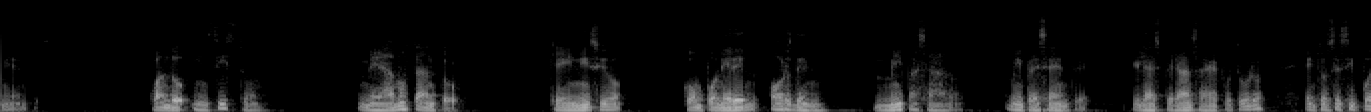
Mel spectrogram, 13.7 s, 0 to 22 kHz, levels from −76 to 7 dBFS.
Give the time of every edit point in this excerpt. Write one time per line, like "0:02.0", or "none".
none

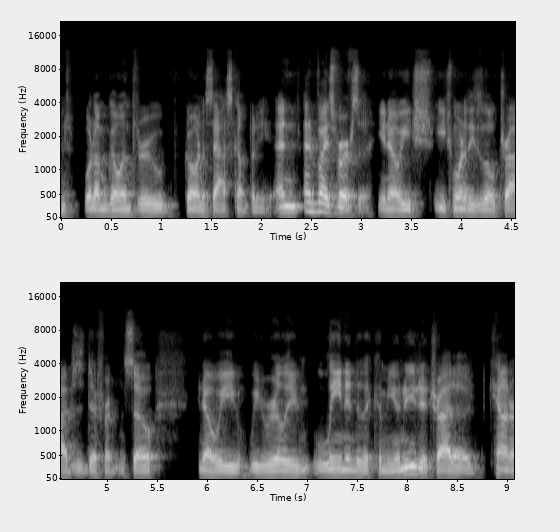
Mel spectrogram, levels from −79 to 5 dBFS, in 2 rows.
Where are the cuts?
none

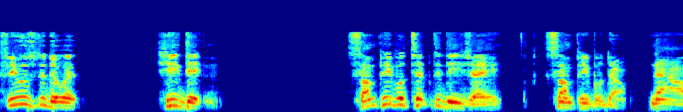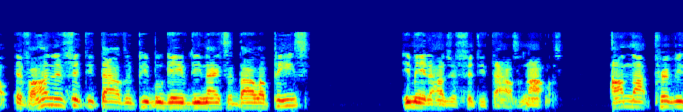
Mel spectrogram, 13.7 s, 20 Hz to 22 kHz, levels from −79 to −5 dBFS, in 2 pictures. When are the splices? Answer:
0:06.4

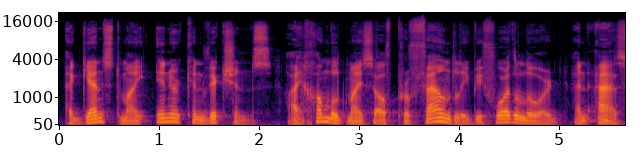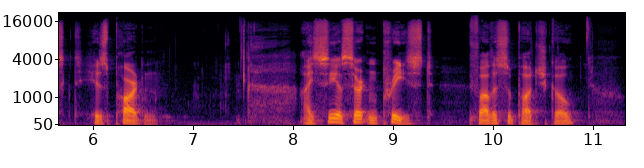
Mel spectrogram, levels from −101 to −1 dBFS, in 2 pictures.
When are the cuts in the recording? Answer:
0:02.2
0:05.1
0:09.8

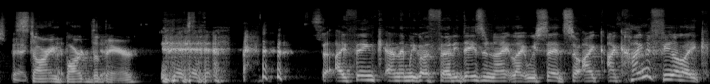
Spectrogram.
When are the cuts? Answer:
none

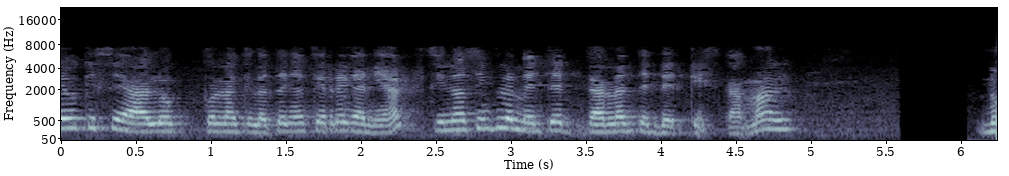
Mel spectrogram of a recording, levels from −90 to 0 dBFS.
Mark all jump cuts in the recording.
0:02.4

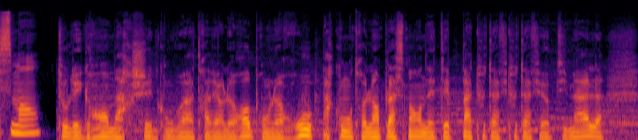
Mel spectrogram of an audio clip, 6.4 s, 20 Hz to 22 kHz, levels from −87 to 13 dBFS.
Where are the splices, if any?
0:01.6
0:05.1

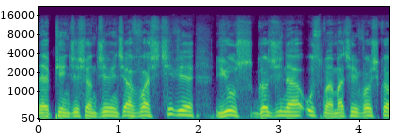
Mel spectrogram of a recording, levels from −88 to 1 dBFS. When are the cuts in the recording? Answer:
none

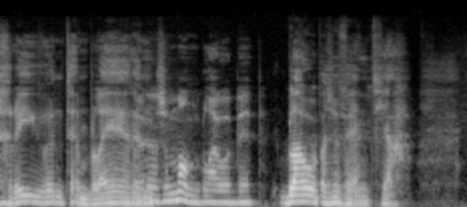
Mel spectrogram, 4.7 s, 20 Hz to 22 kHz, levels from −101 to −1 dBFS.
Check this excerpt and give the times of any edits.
0:03.2

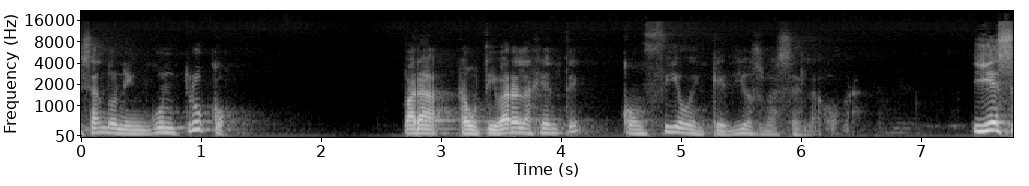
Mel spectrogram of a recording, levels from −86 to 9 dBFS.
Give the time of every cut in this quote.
none

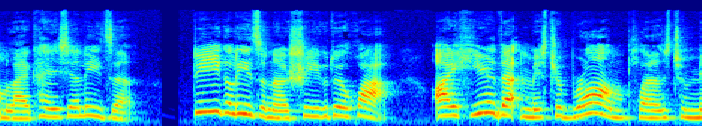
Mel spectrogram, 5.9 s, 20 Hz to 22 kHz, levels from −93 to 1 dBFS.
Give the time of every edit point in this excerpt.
none

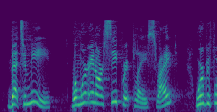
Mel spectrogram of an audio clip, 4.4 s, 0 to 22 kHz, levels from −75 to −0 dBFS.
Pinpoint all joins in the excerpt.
none

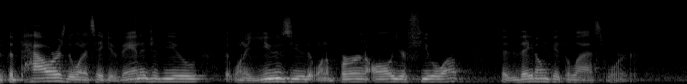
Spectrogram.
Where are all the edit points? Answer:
none

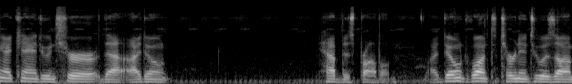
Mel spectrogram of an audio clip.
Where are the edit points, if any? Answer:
none

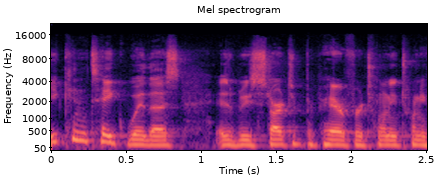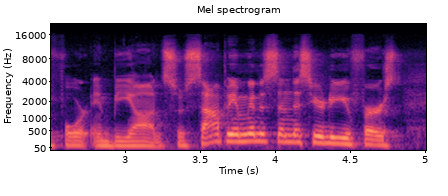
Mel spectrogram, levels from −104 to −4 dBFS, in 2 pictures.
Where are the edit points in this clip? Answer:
none

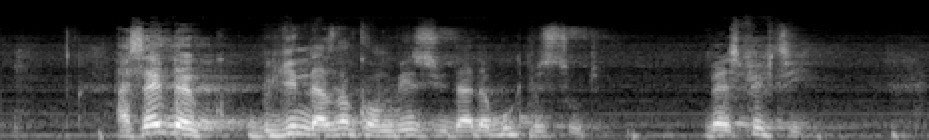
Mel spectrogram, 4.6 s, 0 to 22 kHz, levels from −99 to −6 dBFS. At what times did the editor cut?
0:02.6

